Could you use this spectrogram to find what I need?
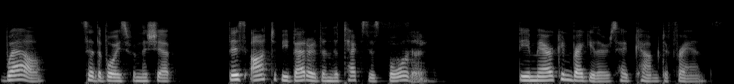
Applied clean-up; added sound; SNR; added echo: neural mask model DeepFilterNet 3.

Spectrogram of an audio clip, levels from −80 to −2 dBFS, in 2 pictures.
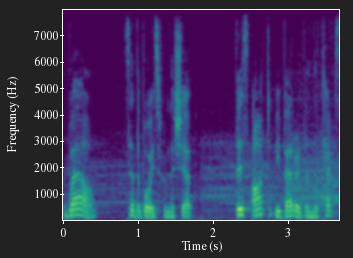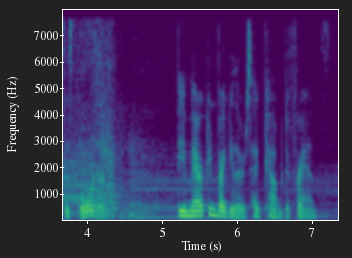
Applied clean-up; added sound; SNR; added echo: none; Motorcycle; 17 dB; none.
